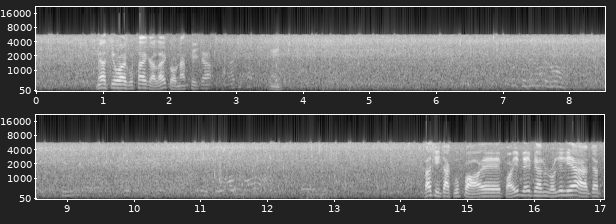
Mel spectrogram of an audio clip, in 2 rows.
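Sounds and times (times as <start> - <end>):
stream rushing over rocks: 0.0 - 17.0.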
